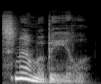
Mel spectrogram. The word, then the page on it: snowmobile: English; British English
